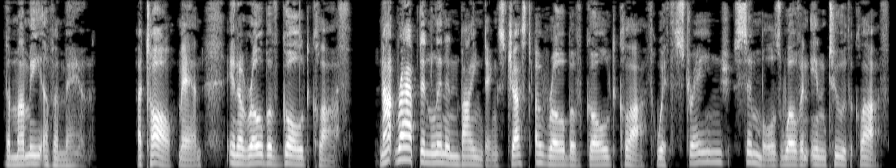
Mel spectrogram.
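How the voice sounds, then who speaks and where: A man playing a grave, haunted archaeologist in old-time radio horror, with dramatic, deliberate delivery. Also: medium pitch, darkish tone, lightly acted. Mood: awed, horrified.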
